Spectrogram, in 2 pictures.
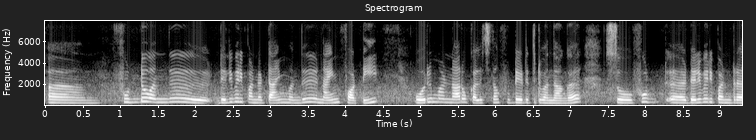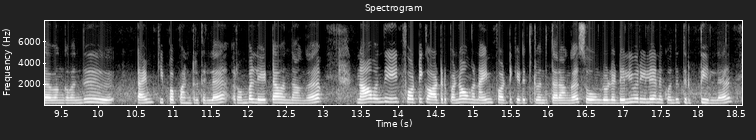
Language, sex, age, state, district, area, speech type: Tamil, female, 18-30, Tamil Nadu, Tiruvannamalai, urban, spontaneous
